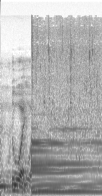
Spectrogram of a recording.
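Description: A man's voice finishes a spoken sentence, then about half a second in, soft new-age background music begins abruptly as a sustained chord that holds steady, with a light trickling-water sound mixed in.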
